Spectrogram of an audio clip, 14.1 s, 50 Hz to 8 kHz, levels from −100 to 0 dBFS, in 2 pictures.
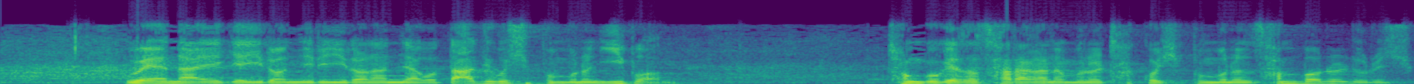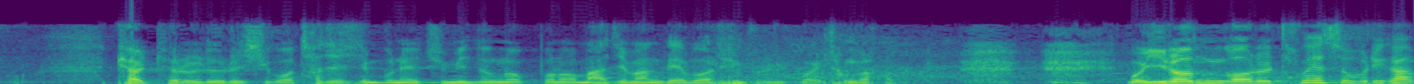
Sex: male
